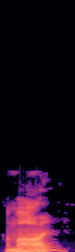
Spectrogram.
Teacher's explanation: 말은 상성이니까 낮았다가 높아진 소리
